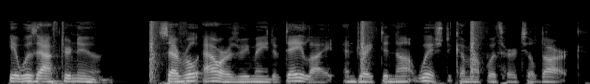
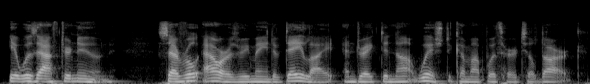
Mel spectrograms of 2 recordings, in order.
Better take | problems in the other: second | noise reduction (classical method spectral subtraction)

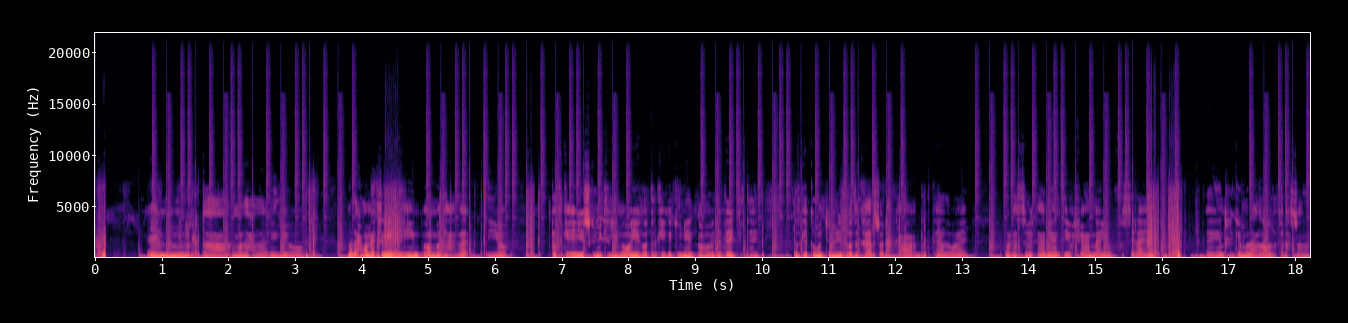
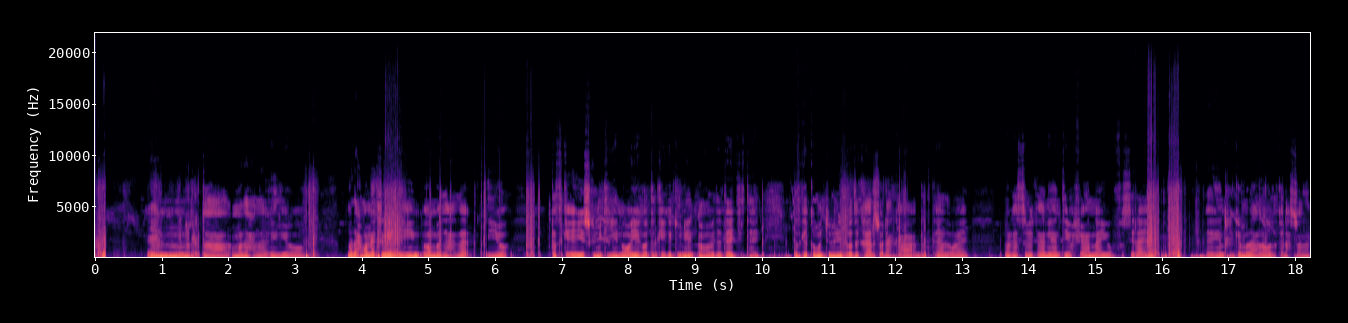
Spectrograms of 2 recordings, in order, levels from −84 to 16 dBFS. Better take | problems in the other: second | background sound (Drum kit); 13 dB below the speech

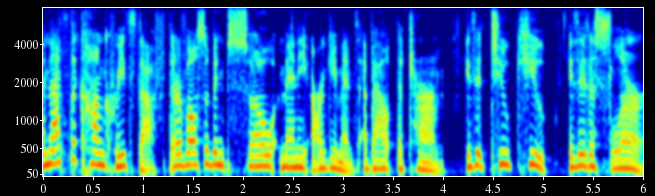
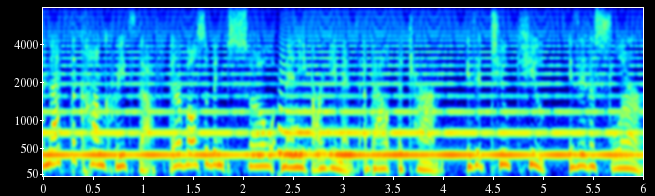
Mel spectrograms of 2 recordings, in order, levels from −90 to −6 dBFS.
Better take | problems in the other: first | background sound (Brass instrument); 4 dB above the speech

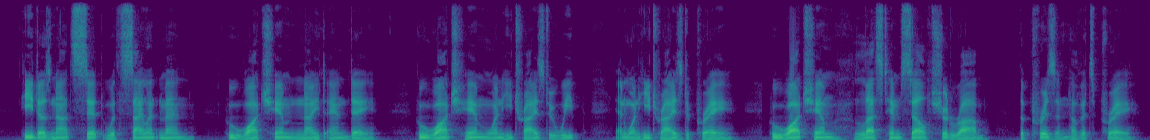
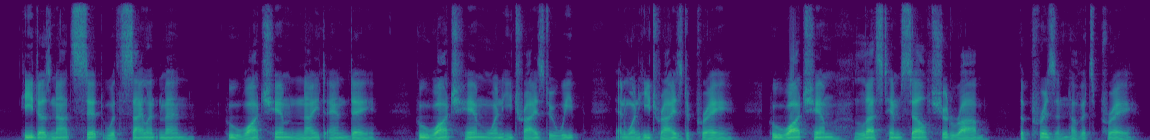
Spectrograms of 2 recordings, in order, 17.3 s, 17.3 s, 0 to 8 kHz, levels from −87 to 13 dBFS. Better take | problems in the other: second | background sound (Thump, thud); 17 dB below the speech

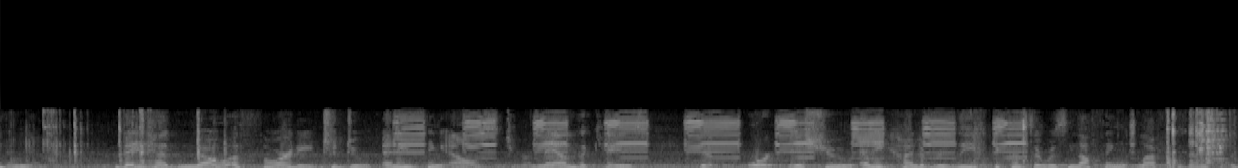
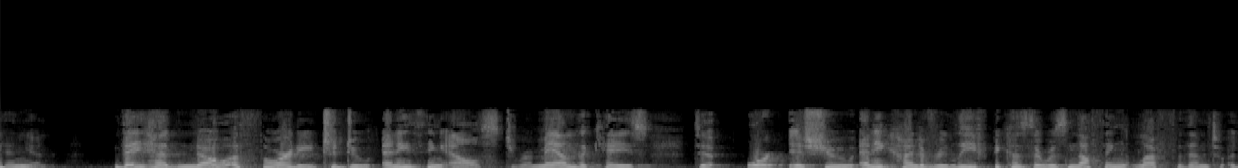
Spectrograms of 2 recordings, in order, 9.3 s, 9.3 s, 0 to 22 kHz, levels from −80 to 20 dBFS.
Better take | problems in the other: second | background sound (Coin (dropping) / Alarm); 4 dB below the speech

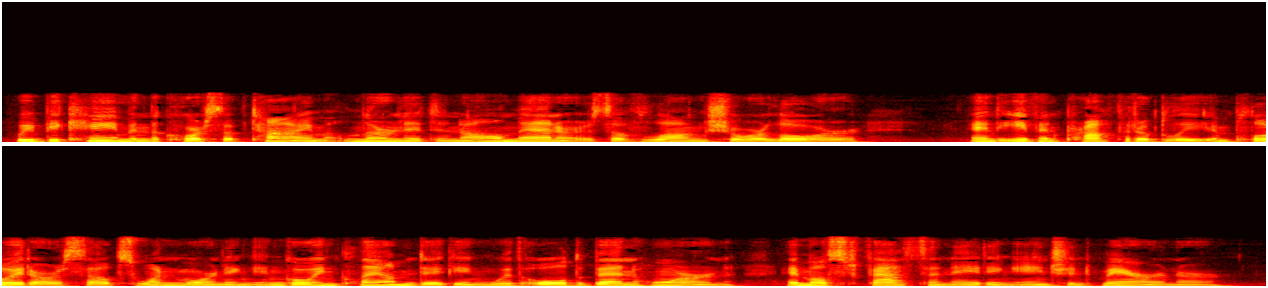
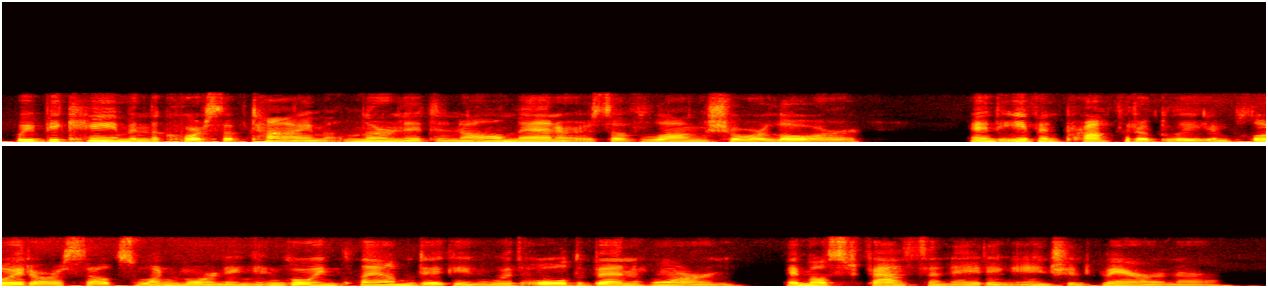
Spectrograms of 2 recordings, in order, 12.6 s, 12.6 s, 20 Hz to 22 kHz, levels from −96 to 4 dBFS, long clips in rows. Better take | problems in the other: first | noise reduction (neural mask model Resemble Enhance denoiser)

